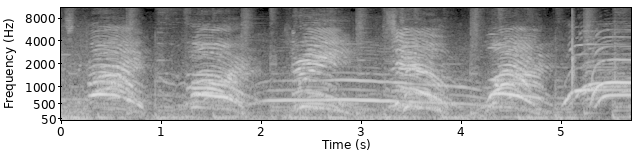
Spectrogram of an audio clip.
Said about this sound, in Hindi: ये आवाजें हैं उस काउंटडाउन की जिसके बाद कनाडा से ताल्लुक रखने वाले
